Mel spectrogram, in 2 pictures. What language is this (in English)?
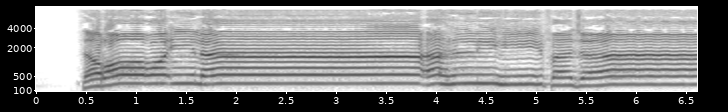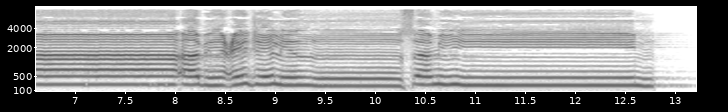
Arabic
